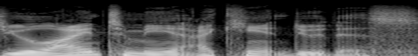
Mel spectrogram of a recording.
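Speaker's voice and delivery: ordinary talk, nothing marked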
